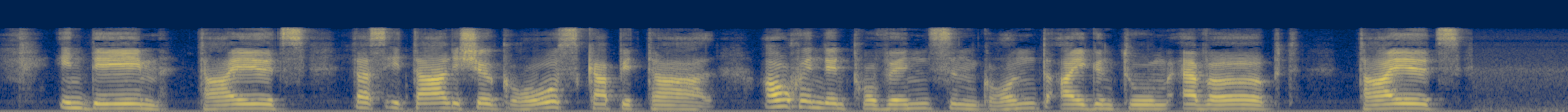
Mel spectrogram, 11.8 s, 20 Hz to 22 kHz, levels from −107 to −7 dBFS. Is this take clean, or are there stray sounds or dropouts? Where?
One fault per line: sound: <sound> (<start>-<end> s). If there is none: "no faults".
no faults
